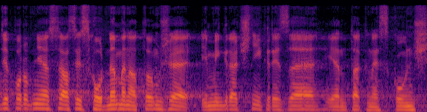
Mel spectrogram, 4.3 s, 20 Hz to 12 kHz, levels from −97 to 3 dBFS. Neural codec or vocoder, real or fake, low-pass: vocoder, 22.05 kHz, 80 mel bands, WaveNeXt; fake; 9.9 kHz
